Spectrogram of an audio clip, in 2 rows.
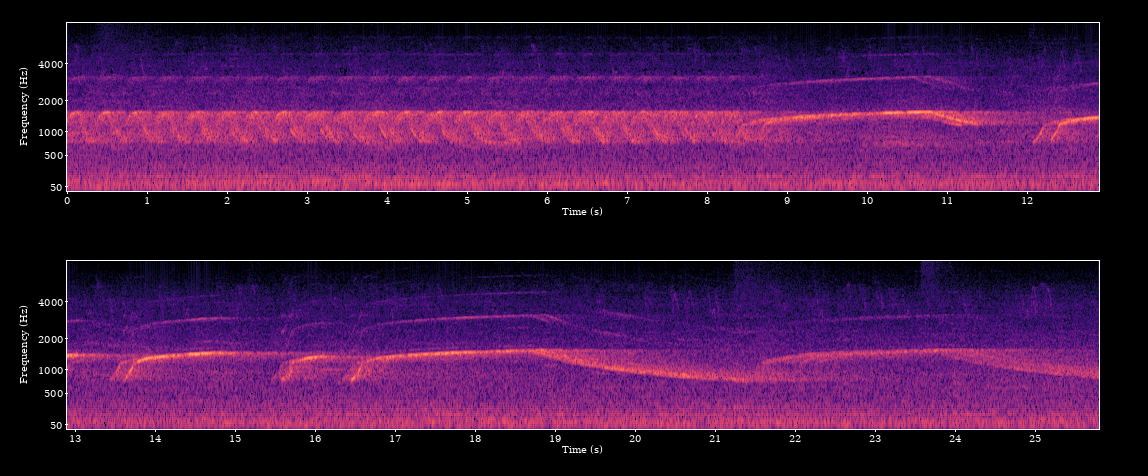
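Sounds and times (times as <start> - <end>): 
cars on busy streets in downtown LA: 0.0 - 25.7
sirens in downtown LA Pershing Square: 0.0 - 25.7
birds in downtown LA Pershing Square: 19.8 - 25.7.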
